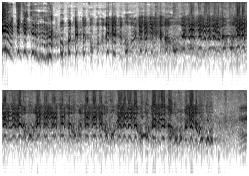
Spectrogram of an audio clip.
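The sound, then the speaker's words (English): A man's voice at Josh Frydenberg's campaign launch imitates a kookaburra call, a loud, continuous cackling, chortling laugh that rises in rapid pulsing bursts for several seconds before cutting off. “You know, Liberals will win because of Josh, but I'll just finish off with a bird call or two. Kookaburra.”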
